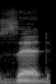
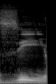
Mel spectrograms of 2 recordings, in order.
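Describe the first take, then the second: First: The letter is said as zed, British style. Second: The letter is said as zee, American style.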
